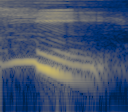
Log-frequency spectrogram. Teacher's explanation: When you say yi, your tongue is raised to a position very close to the roof of your mouth. And it's similar to the position your tongue assumes when you pronounce vowel E.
